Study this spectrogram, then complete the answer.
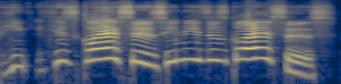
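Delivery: very high, slow imitation wail; tearful child quote. Quoting a film that made them cry, imitated tearful child. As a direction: imitate a distraught kid, drawn out and squeaky.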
